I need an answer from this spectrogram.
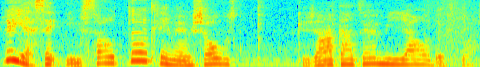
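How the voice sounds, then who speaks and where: In a casual vlog monologue to camera, a woman with a Québécois French accent shares her thoughts, rambling emphatically and swearing freely. Her medium-pitched, mellow voice is very animated at a moderate pace, with slight hiss or hum in the background.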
